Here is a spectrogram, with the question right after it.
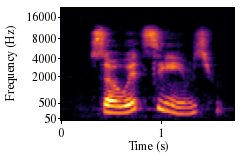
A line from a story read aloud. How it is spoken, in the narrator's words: returned Miss Maynard dryly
